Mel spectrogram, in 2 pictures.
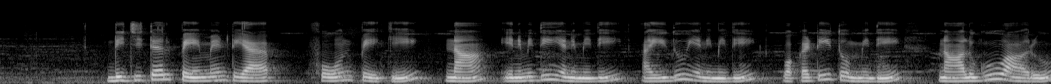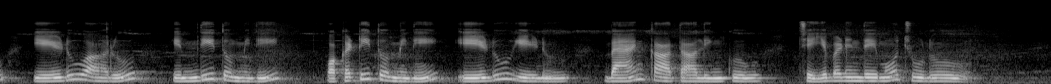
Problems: background sounds at intervals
